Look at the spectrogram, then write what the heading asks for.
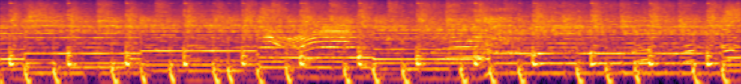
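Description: A turbocharged snowmobile engine idles with a steady pulsing chatter, then revs in a swell around the middle, its pitch rising and falling before it settles back to a rhythmic throb.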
